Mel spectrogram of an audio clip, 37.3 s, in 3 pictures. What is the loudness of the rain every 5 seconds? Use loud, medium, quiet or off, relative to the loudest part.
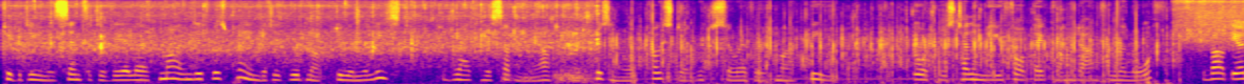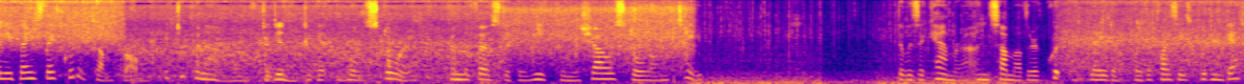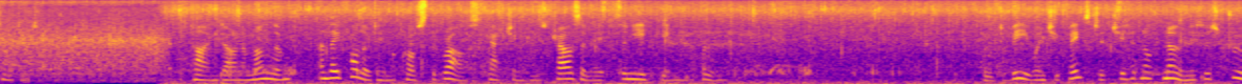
loud, loud, loud, loud, loud, loud, medium, medium.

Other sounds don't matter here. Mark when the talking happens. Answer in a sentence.
The talking can be heard from 0.0 to 8.5 s, from 9.1 to 19.6 s, from 21.4 to 25.4 s, from 26.6 to 32.1 s and from 34.7 to 37.2 s.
